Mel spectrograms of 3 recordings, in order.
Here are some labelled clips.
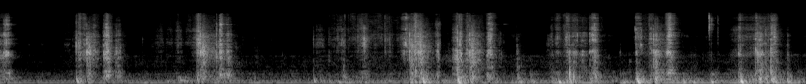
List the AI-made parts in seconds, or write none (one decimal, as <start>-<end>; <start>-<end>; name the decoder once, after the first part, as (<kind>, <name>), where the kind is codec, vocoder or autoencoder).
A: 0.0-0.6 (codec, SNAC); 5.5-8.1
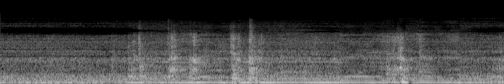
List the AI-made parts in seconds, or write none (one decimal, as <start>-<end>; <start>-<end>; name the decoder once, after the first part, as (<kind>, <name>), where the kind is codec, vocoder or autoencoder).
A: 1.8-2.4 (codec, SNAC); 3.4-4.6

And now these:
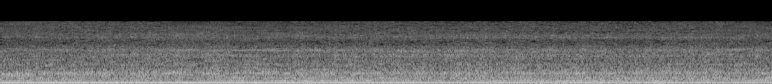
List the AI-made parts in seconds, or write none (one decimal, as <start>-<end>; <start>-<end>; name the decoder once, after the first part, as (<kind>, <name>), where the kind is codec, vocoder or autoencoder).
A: 0.0-0.6 (codec, SNAC); 1.7-2.9; 7.0-7.7

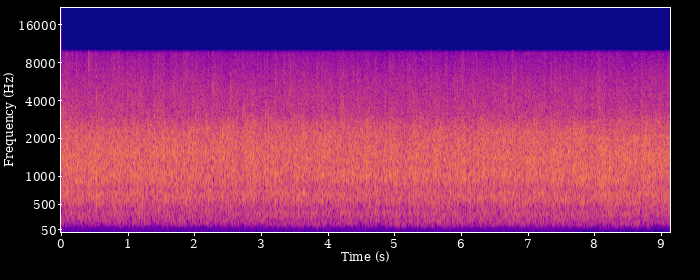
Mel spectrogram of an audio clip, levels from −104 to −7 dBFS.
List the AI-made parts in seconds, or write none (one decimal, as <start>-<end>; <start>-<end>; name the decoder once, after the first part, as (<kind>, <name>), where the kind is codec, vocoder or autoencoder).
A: 7.7-9.1 (codec, SNAC)

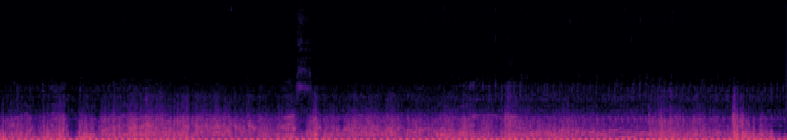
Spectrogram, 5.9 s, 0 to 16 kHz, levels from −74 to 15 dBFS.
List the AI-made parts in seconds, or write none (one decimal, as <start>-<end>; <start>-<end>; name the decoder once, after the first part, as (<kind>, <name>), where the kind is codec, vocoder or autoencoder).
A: none

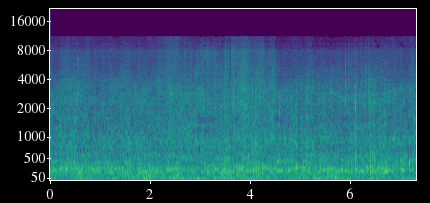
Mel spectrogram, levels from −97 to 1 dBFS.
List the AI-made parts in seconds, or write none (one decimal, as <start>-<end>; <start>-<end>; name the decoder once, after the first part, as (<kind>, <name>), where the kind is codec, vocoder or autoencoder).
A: 0.0-7.3 (codec, SNAC)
